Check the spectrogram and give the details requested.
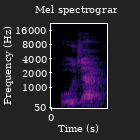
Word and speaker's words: Wedja: Aria Jones and the Guardians, Wedja. And the first name, the first name. Jagger Jones and the Mummies, Ankh. There we go. Wedja. That's how you pronounce yes, it? Wedja.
